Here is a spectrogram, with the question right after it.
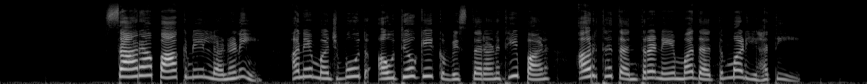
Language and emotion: Gujarati, neutral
